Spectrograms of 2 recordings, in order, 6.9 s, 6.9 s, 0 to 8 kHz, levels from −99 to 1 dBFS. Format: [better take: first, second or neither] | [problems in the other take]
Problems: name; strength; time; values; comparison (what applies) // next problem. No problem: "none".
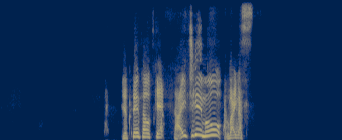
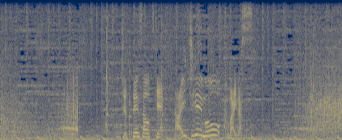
second | noise reduction (neural mask model Resemble Enhance denoiser)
